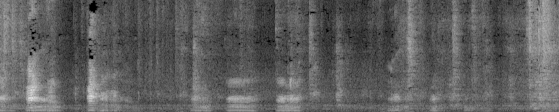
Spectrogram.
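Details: Playful growling from a litter of all-white Husky puppies, eight weeks old: a pair of high yelps opens, then repeated rough growl bursts roughly every half second to second, fading to softer grumbles and rustling.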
